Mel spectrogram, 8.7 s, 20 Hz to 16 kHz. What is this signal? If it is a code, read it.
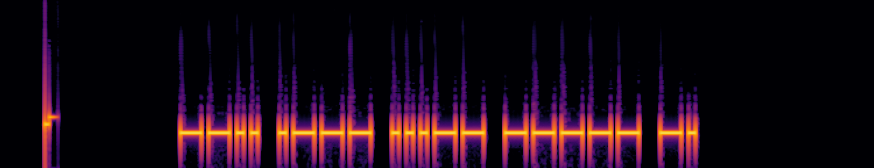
Morse code, heard as a keyed tone, about 17 wpm, 700 Hz. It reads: ZJ30N
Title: Code Groups - 5 Letter:Numbers - 17wpm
